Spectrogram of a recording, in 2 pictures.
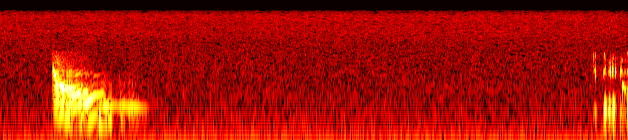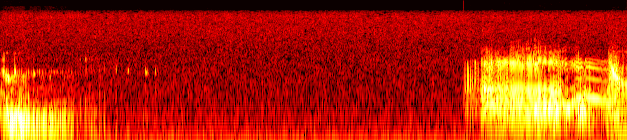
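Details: Stomach growling in audio altered with a Weatherradio Canada CRS-style effect: three brief gurgling rumbles over a steady hiss.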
